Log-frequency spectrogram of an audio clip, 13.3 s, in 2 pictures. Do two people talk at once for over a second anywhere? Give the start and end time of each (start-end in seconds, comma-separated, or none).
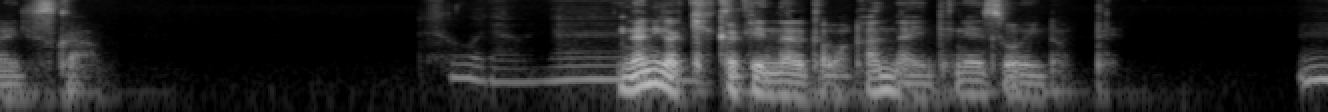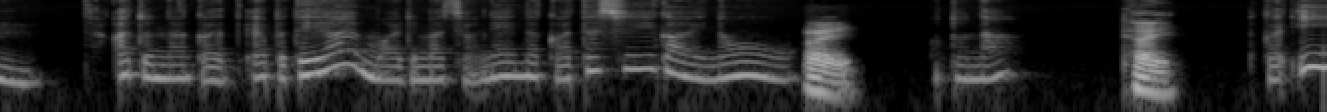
none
